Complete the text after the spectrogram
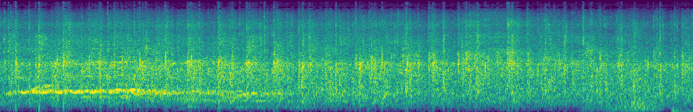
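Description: An audience applauds to thank the maker of the show's intros and jingles, a dense steady patter of many hands clapping at an even loudness for several seconds, with a faint murmur of voices mixed in.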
